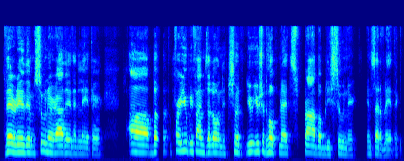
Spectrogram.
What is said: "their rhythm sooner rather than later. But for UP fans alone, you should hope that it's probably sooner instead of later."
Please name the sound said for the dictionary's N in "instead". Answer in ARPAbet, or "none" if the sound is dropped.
N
